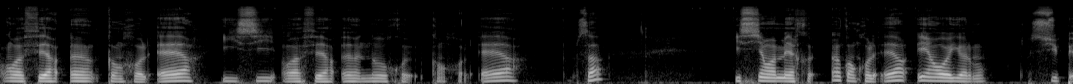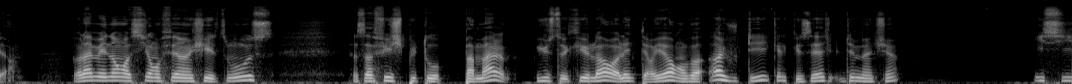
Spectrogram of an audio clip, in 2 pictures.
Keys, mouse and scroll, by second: 2.3 ctrl+r, 6.5 ctrl+r, 7.9 ctrl+r, 9.0 click, 9.5 a, 9.8-10.1 scroll down 5, 10.7 scroll up 1, 10.8 Tab, 11.8 w, 13.6 a, 13.9-14.5 scroll up 4, 14.7-15.9 ctrl+scroll up 7, 15.9 Tab, 17.6 ctrl+r, 21.0 ctrl+r.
